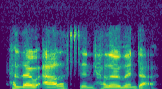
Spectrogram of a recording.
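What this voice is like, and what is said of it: Seductive, sultry voice. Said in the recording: “do that seductive voice”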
